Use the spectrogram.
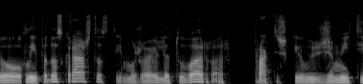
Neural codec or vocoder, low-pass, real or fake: none; 10.8 kHz; real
